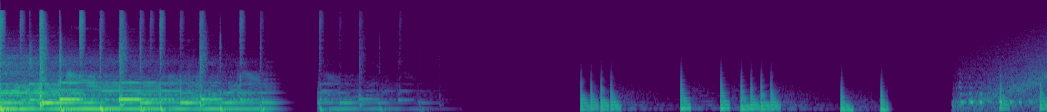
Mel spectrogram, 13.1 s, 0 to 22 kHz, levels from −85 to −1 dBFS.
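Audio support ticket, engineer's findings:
Long network dropout, likely packet stream interruption at the receiver, 3.33–3.99 s: roughly 0.64 s of audio never arrives. Concealment stretches the last sound into a fading buzz or hiss, then about 0.31 s of silence. Playback resumes with the lost span gone.

Same fault, 11.09–11.92 s: gap of about 0.82 s. Brief decaying fill, then roughly 0.73 s near-silent before sound returns, missing content skipped.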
